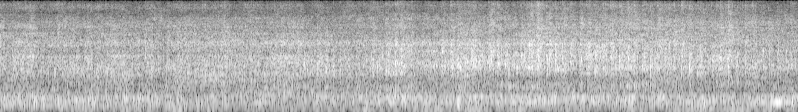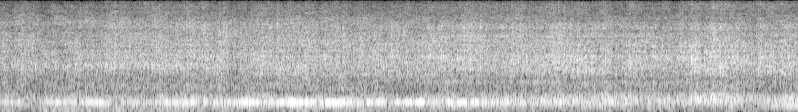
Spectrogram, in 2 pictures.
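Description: Plarail battery-powered toy locomotive running on plastic track: the small electric motor and gearbox give a steady whirring hiss as the wheels roll. A low hum joins in about halfway through.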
